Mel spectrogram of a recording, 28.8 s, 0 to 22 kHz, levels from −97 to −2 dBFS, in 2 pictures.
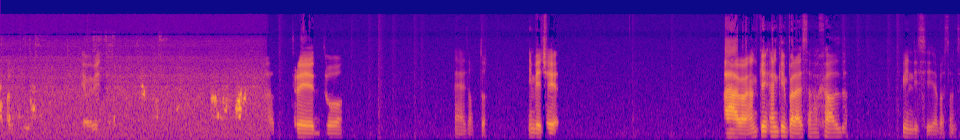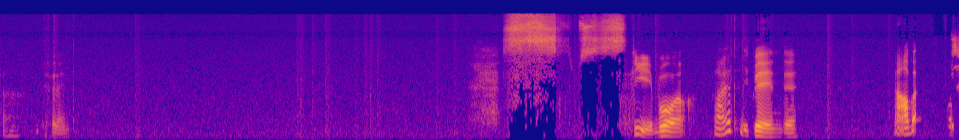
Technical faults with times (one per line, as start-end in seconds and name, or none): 0.00-4.03 other side's voice leaking through
0.09-0.87 speech suppressed in double talk
1.20-2.48 speech suppressed in double talk
2.76-3.00 speech suppressed in double talk
3.89-4.01 speech suppressed in double talk
28.54-28.79 speech suppressed in double talk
